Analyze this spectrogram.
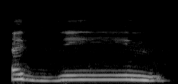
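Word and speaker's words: الدين: Гамзатуль-васль, как мы помним с вами, она не читается в потоке речи. Ну, так как я начала свое чтение с этого слова, да, я говорю «а-а-один».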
